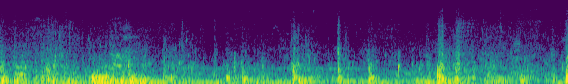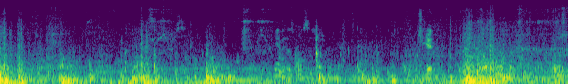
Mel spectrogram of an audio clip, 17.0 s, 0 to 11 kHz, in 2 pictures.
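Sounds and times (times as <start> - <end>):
knocks and thumps: 0.0 - 12.2
sea water washing against hull: 0.0 - 17.0.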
